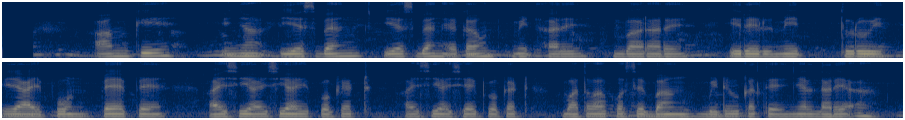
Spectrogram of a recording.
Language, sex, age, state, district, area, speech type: Santali, male, 18-30, West Bengal, Bankura, rural, read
